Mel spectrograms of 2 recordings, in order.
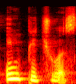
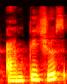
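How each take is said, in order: First: The word begins with an 'im' sound. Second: The word begins with an 'em' sound. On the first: The speaker calls it right. "It's इम्पिचुअस" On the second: The speaker calls it wrong. "Sorry not एम्पिचुअस"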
